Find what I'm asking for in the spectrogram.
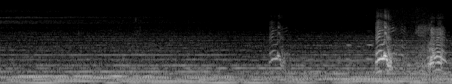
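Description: Geese honk in flight, several calls breaking out near the end over a steady low drone, loudest in two bursts toward the close.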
